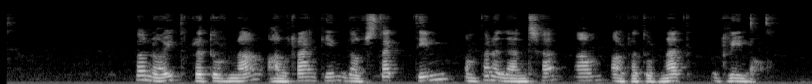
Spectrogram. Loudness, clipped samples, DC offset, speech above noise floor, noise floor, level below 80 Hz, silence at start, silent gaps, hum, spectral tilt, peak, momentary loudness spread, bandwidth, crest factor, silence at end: -21 LUFS; under 0.1%; under 0.1%; 28 dB; -49 dBFS; -46 dBFS; 1.35 s; none; none; -6 dB/octave; -4 dBFS; 8 LU; 11.5 kHz; 18 dB; 0.4 s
